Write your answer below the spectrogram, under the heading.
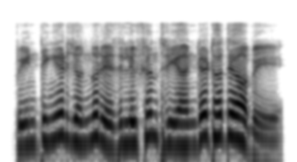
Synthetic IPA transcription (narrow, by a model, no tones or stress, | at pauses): piɳʈiŋeɾd͡ʑonːoɾezoljuʃɔnt̪ʰɾiɦəɳɖɾeɖɦot̪eɦɔbe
